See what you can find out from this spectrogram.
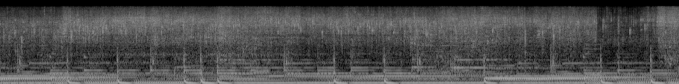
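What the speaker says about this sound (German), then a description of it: "Bratet sie leicht, bis sie gebräunt sind." Small waxy, pre-cooked potatoes for aloo dum fry loudly and close in a pan, with a dense continuous sizzle. Tonal hum and short knocks from stirring run through it.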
